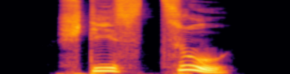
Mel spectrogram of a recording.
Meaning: first/third-person singular preterite of zustoßen
- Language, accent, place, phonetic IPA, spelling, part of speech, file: German, Germany, Berlin, [ˌʃtiːs ˈt͡suː], stieß zu, verb, De-stieß zu.ogg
